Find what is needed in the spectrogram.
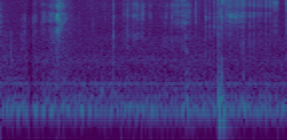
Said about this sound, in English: I'm peeling off the back sticker now.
